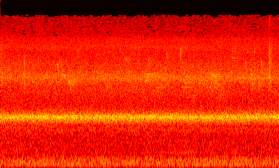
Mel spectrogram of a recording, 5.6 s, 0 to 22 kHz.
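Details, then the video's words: Cicadas emerged in 2021 after 17 years underground, giving a constant, level buzzing drone at one pitch, layered over dense low-frequency rumble. "CICADAS 🌿 Sounds"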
